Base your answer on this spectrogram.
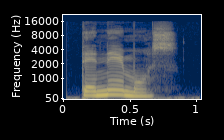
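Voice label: we have, Spanish, female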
